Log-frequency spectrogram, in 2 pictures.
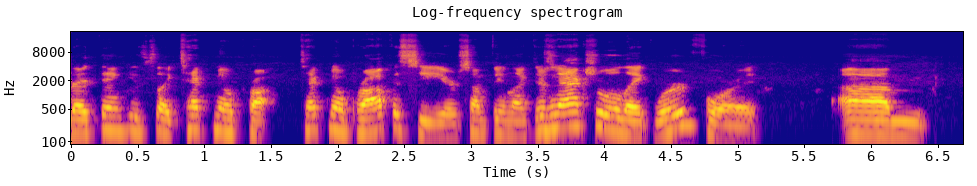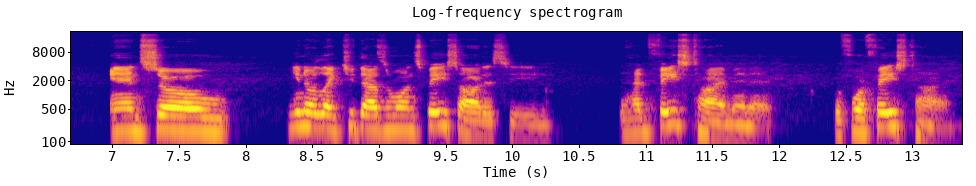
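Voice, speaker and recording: A man's voice: a little high, animated, normal speed, rough recording. A man co-hosting a casual film discussion, rambling and searching for his words as he goes. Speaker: film review co-host.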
